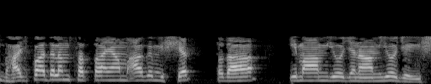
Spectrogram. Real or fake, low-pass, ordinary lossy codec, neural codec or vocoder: real; 3.6 kHz; none; none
